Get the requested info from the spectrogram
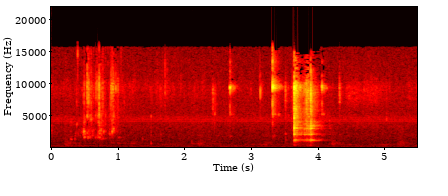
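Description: Water squelching and dripping as a handful of soaked grated potato is squeezed out over a steel bowl of water, in a few short bursts. The loudest burst comes about two-thirds through and carries a brief metallic ring.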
